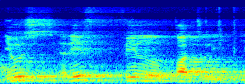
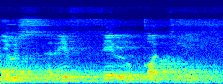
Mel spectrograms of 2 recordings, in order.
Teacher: Fa ketemu fa, yusrif fil qatli, ya. Langsung masuk kepada fa yang kedua, tidak dijeda. Yusrif fi, nanti khawatirnya jadi hukum saktah. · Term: idgham mutamasilain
